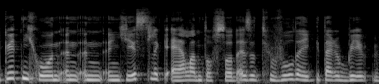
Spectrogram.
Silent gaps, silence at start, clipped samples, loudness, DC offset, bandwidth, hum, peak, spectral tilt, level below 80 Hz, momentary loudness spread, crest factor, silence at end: none; 0 s; under 0.1%; -23 LUFS; under 0.1%; 14.5 kHz; none; -10 dBFS; -5 dB/octave; -58 dBFS; 4 LU; 14 dB; 0 s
